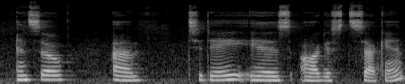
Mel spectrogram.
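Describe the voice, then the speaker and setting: A woman's medium-pitched voice, its intonation fairly even, comes through noticeable background noise. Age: 60s. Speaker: journaling vlogger. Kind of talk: casual tutorial walkthrough. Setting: home studio. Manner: halting, many fillers.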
